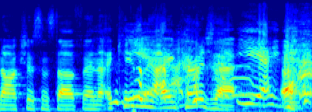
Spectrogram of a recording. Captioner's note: laughing; laughter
